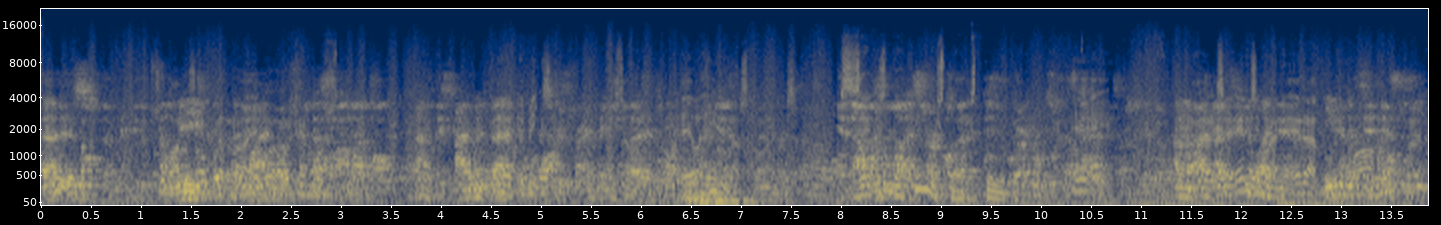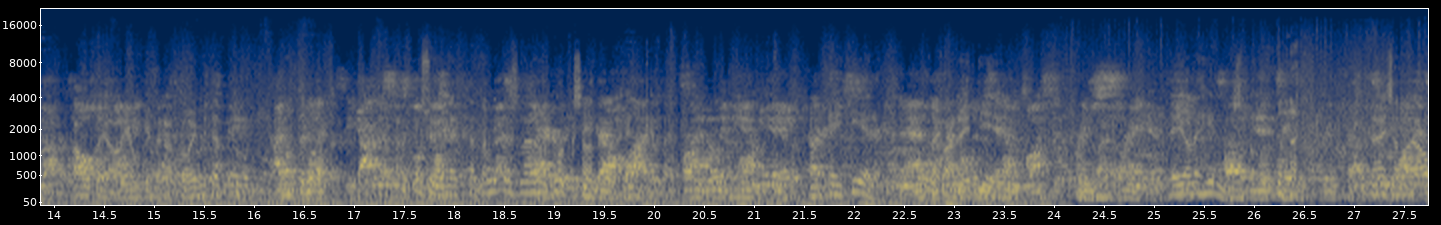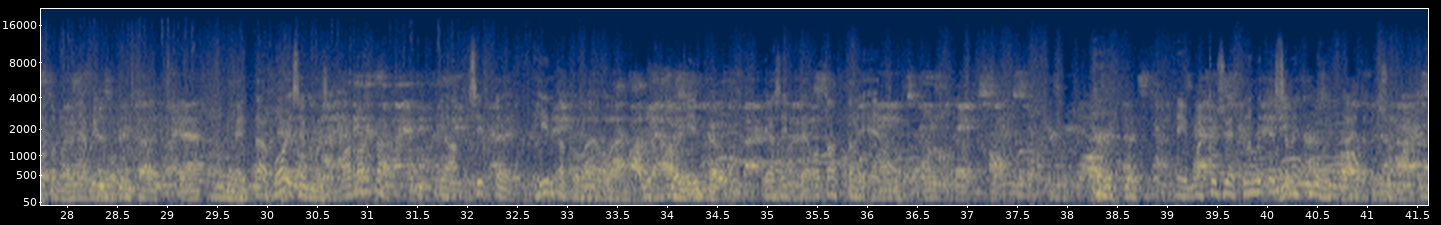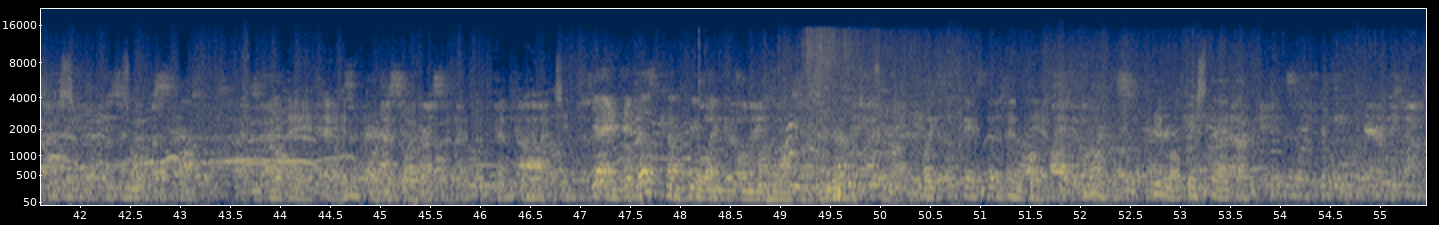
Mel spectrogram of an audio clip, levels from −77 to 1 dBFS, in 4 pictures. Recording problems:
chatter from many people; very loud; throughout; 4 dB above the speech

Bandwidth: 18.5 kHz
